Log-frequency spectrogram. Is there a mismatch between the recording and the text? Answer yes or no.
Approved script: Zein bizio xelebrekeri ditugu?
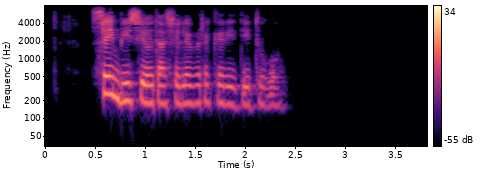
yes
